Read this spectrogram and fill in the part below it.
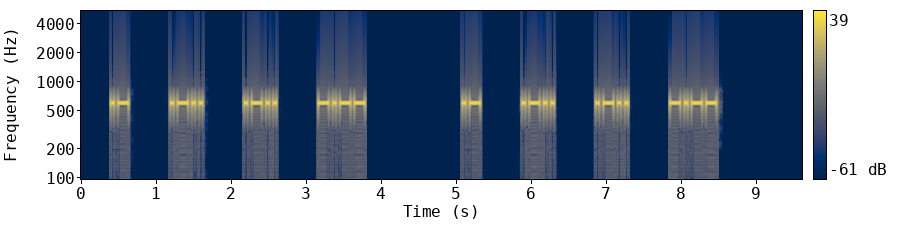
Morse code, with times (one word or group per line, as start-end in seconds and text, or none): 0.4-3.8 ALLY
5.1-8.5 ALLY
